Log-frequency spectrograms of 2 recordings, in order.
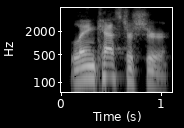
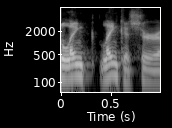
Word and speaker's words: Lancashire: Oh my God, I got roasted so bad, and I was like, Lancastershire. I now know how to say it, or Lancashire.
